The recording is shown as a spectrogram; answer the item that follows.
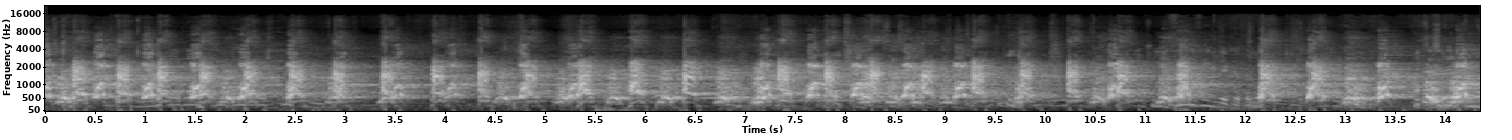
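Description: German Shepherd barking rapidly and without letup, about three barks a second, at a helper hidden in a blind: the bark-and-hold stage of protection (Schutzdienst) training.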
